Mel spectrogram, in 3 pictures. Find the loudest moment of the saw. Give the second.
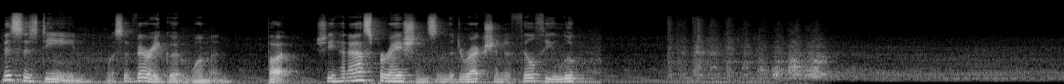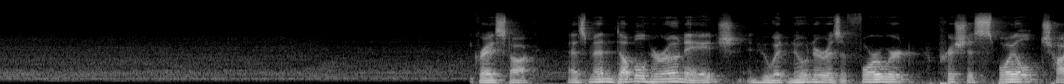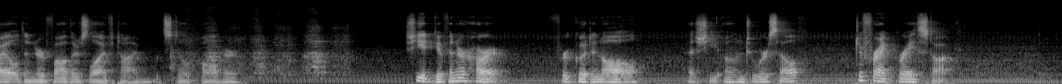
8 s.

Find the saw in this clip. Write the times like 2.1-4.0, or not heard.
6.7-8.3, 22.9-24.8.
